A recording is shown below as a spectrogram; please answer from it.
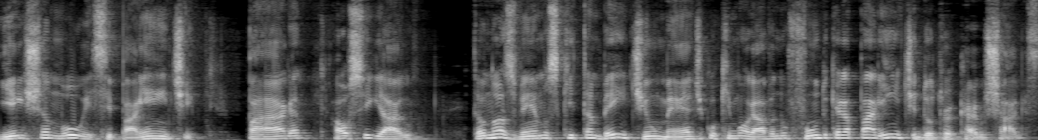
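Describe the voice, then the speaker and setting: Speaking with a plain, everyday voice, a man keeps a fairly slow pace, very even loudness and lively intonation at a fairly high pitch. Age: 50s. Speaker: spiritist study presenter. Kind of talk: religious study discussion.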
